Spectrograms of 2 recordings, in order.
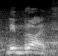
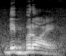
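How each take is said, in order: Both takes have the same delivery.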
